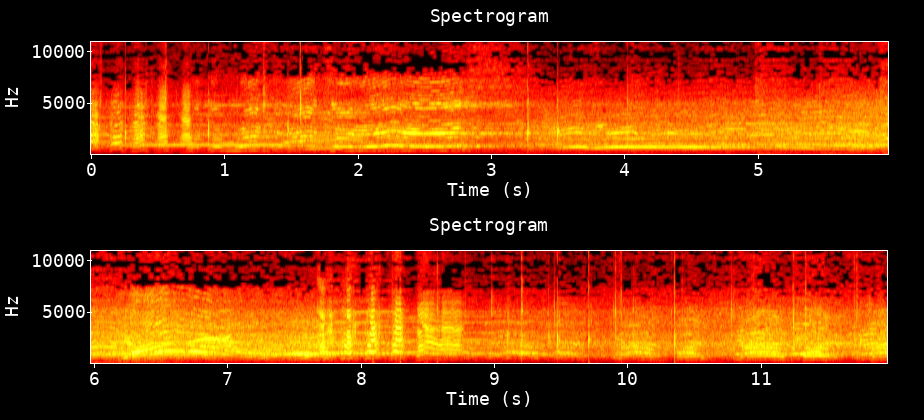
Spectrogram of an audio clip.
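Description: A large crowd screams and cheers loudly.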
